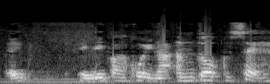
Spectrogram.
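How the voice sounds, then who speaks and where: A man's voice: on the high side, steady tone, measured pace, dull audio, natural voice. A man playing a worried elderly grandparent in a radio drama, anxious and plaintive. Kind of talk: Filipino radio drama acting.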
